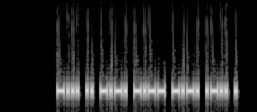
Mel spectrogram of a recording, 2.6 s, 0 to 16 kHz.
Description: Morse code, heard as a keyed tone, about 52 wpm, 700 Hz. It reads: BICYCLE
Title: Seven Letter Words - 50wpm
